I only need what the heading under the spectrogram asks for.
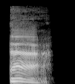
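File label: American phonetics sound hat; 英语音标发音（剑桥版）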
